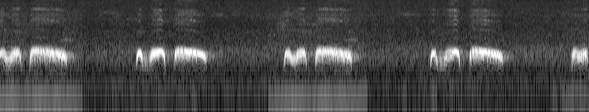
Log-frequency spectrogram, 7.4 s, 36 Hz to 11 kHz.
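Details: 'Thúc gù' cooing of a spotted dove, played as a decoy to make other doves coo: steady repeated phrases of two quick clipped notes and a longer mellow coo, about every 1.8 seconds, with a faint low hum behind.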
